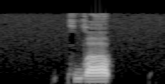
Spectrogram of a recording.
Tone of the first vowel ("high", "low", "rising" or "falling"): falling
